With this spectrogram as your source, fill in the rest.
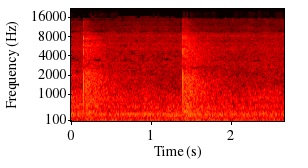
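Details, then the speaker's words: Golf ball tap test on tile during final inspection of a new-build home; three sharp, bright ticks with a firm, solid ring and no hollow rattle; how the tile should sound, solidly bonded. "That's what the tile should sound like."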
